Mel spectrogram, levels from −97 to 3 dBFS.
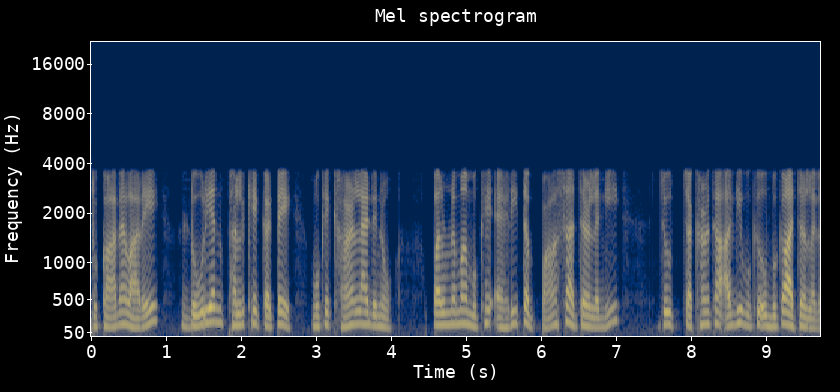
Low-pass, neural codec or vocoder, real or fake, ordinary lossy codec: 3.6 kHz; codec, 24 kHz, 0.9 kbps, WavTokenizer, small release; fake; none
